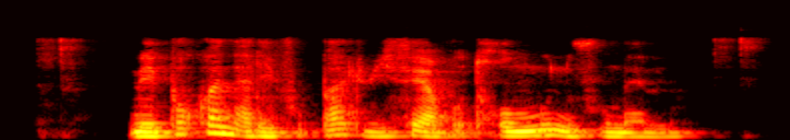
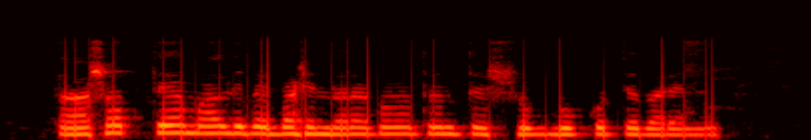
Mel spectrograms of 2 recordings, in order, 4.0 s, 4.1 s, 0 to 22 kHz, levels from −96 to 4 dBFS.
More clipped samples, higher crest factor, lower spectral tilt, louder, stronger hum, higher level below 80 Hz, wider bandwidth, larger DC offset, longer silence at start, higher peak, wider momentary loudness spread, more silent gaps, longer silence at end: neither; about the same, 16 dB vs 14 dB; about the same, -8 dB/octave vs -8 dB/octave; first, -25 LUFS vs -42 LUFS; neither; first, -64 dBFS vs -72 dBFS; about the same, 7.4 kHz vs 7.2 kHz; neither; first, 0.65 s vs 0.3 s; first, -10 dBFS vs -28 dBFS; first, 11 LU vs 7 LU; neither; about the same, 0.5 s vs 0.45 s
